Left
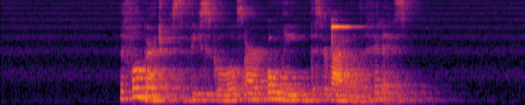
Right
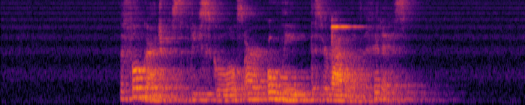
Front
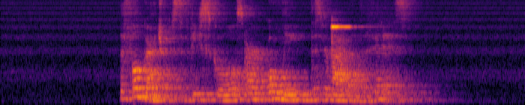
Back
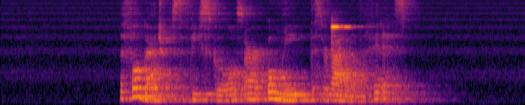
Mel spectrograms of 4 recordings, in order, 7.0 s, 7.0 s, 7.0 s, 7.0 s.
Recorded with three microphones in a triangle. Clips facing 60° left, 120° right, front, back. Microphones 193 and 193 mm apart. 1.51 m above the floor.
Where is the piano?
30° right, 1.3 m.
